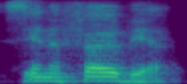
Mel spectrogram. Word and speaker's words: xenophobia: spelled it phonetically okay I know it is with an X but it sounds Z xenophobia so cut me some slack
